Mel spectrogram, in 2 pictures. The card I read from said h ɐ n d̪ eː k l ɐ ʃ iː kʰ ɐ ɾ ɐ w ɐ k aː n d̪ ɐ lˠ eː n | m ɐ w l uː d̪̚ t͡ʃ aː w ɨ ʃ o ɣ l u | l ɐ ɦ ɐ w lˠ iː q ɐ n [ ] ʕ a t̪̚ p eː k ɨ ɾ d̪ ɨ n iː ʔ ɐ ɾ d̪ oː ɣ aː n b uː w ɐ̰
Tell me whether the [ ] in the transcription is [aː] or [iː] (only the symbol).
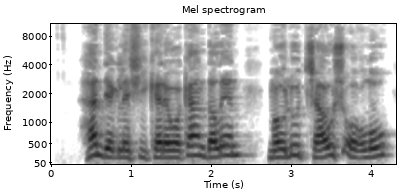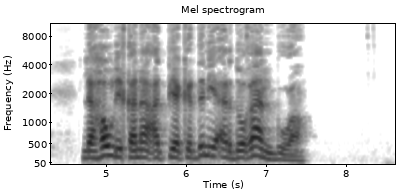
aː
